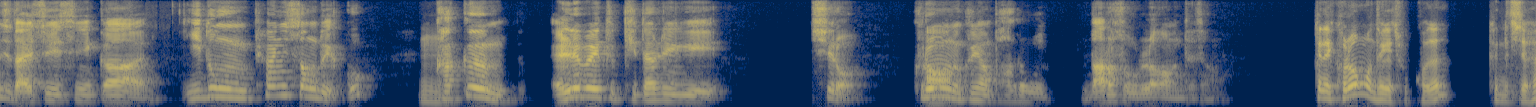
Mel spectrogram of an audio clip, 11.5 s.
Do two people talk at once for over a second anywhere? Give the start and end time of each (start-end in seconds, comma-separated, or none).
none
